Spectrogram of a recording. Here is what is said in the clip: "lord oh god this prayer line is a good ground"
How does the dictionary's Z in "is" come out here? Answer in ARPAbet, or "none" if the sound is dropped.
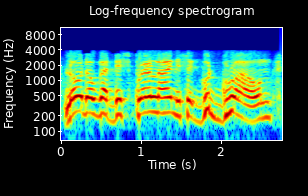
S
